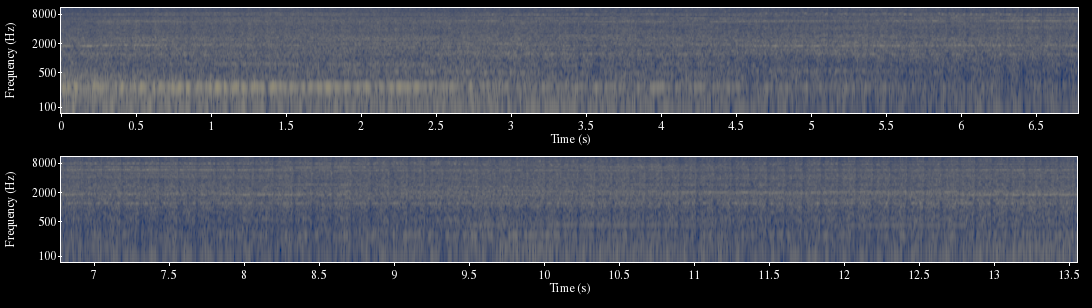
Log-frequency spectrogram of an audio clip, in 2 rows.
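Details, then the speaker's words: 1973 Impala small block Chevy 406 V8 idling with valve cover off: sharp tick about four a second over a high steady hiss, traced to cylinder 1 exhaust rocker; adjusting hasn't cured it, likely collapsed lifter. "so the noise is coming from this uh cylinder 1 um the cylinder 1 exhaust rocker so this is controls the exhaust valve um so that's the noise"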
